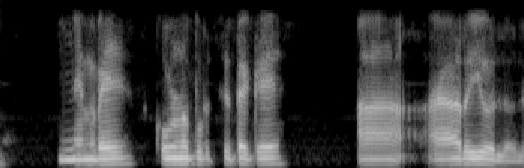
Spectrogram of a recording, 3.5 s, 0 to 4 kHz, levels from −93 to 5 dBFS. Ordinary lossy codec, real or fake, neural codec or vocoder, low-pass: none; fake; codec, 16 kHz, 8 kbps, FunCodec, trained on LibriTTS, 25 frames a second; 3.6 kHz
